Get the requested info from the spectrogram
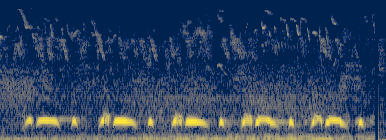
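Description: Eurasian Collared Dove cooing its three-note song, a soft low hooting phrase repeated round and round without pause; faint chirps of other birds behind.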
